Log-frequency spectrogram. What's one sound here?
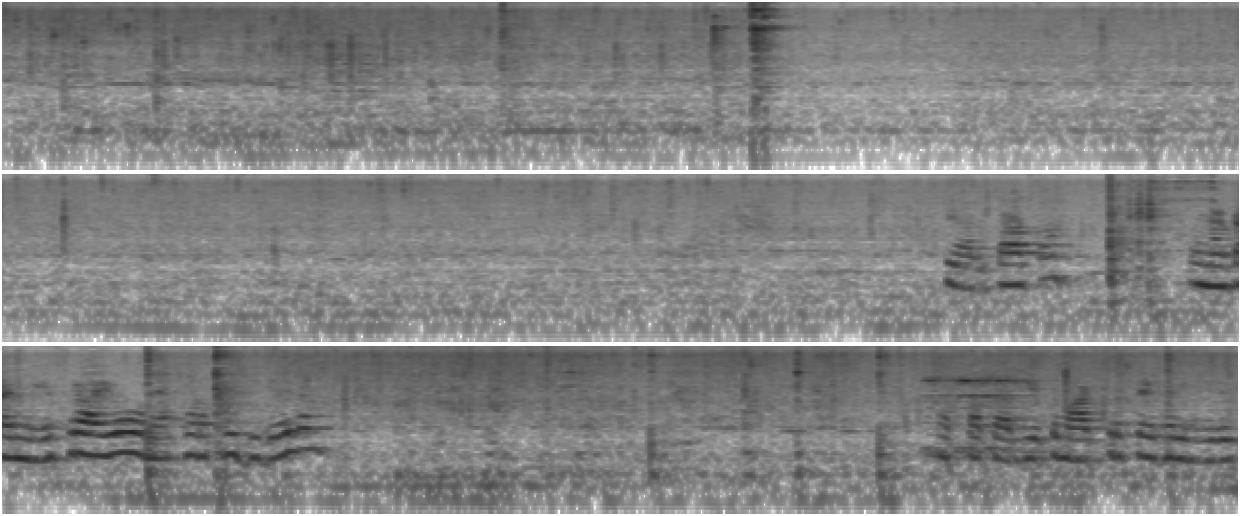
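Onions sizzle gently in hot oil.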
